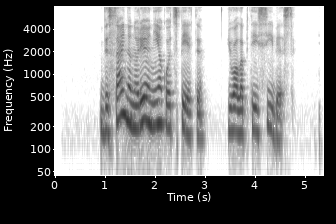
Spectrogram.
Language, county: Lithuanian, Vilnius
